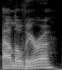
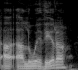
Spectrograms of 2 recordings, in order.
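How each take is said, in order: First: It is said with an English pronunciation. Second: It is said with a Swedish pronunciation. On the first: The speaker calls it right. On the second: The speaker calls it wrong.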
